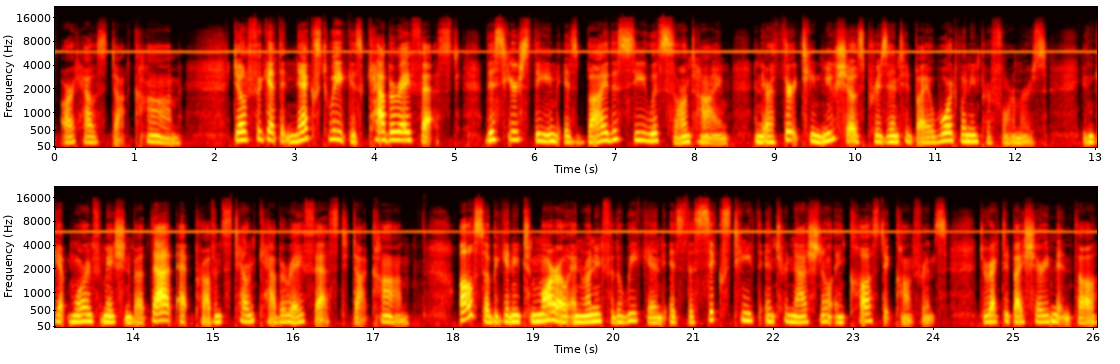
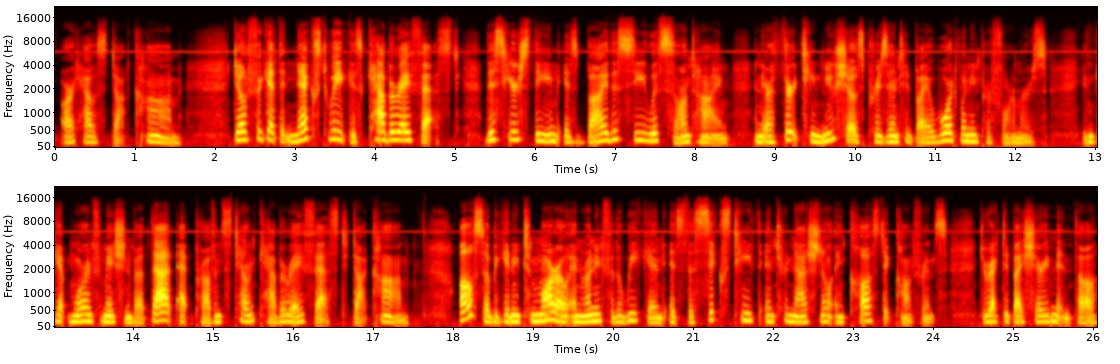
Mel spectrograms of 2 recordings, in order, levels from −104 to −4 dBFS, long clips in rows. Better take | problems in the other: second | high-pitched whine; loud; throughout; 6 kHz, 8 dB below the speech; faint in the second

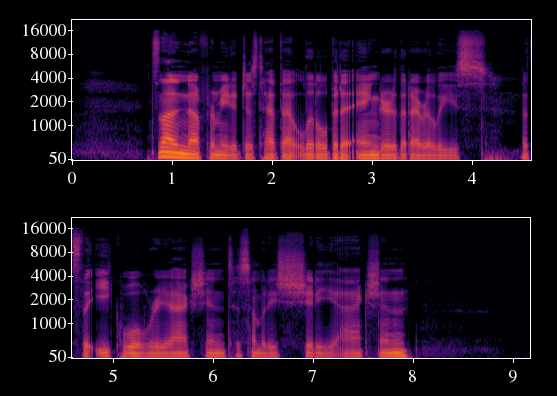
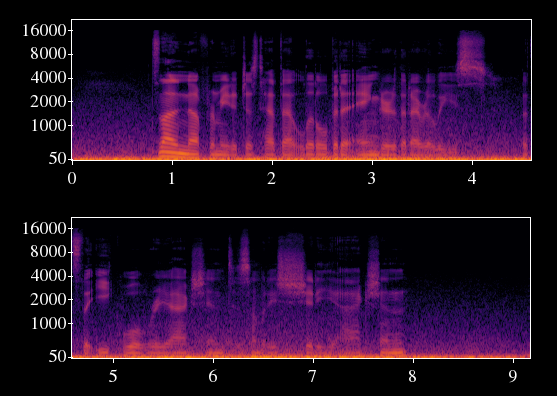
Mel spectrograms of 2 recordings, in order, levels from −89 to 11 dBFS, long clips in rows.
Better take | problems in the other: first | low rumble; noticeable; throughout; 15 dB below the speech

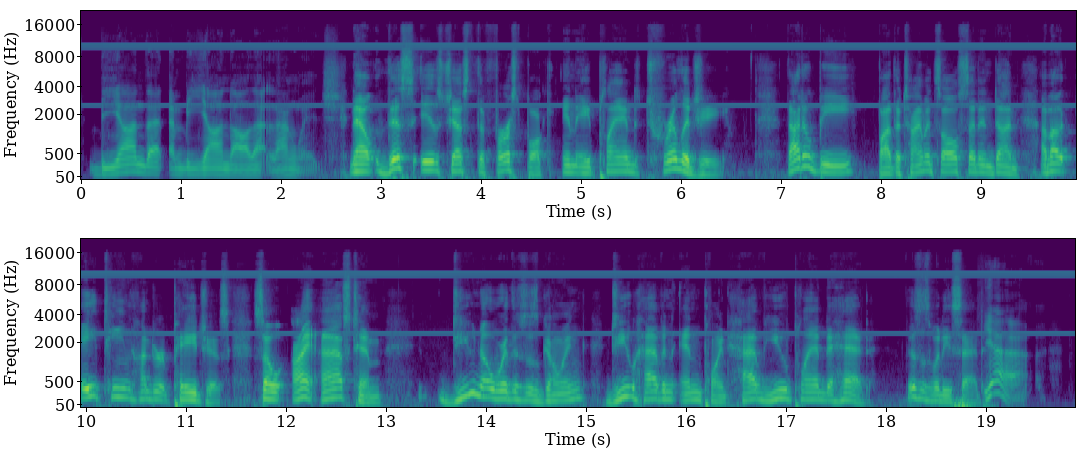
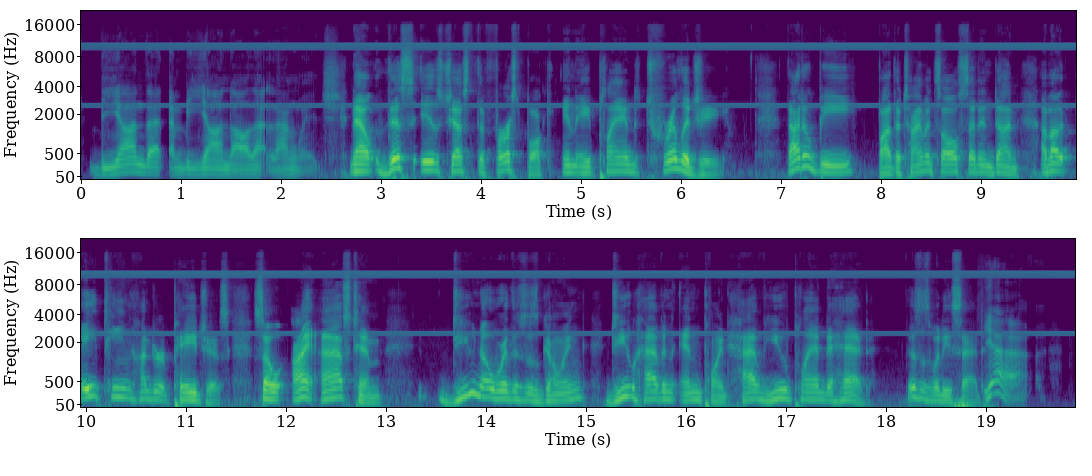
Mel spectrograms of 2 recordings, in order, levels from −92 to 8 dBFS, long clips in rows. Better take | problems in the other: neither | high-pitched whine; faint; throughout; 10.5 kHz, 20 dB below the speech; the same in both

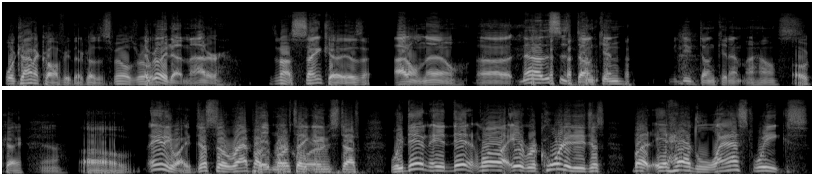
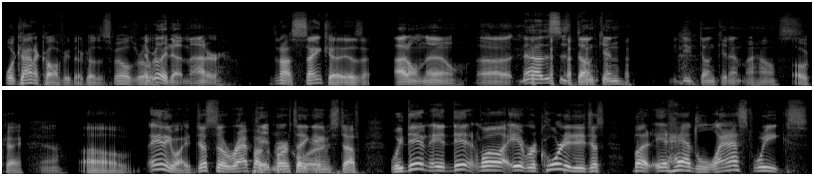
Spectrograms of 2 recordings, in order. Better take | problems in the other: second | distortion; slight; 7% of the sound clipped

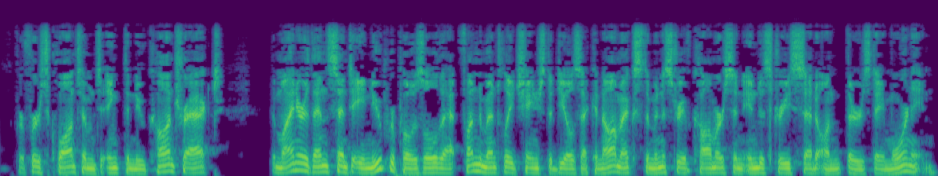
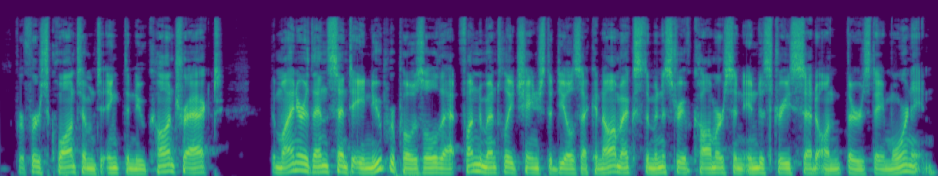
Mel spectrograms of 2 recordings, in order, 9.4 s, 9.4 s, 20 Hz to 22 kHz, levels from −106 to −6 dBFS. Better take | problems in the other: second | garbled, watery; badly; nothing above 10.5 kHz

